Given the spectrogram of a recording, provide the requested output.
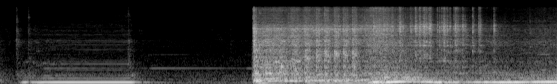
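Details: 1993 Ford Mustang Cobra, recorded from underneath with the microphone aimed at the starter. A shrill buzzing squeal lasts about a second at startup, then the engine runs on; the starter is suspected of staying engaged and being overspun, so it is being replaced.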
